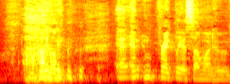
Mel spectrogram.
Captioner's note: people laughing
